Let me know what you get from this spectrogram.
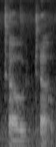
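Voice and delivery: ordinary delivery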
